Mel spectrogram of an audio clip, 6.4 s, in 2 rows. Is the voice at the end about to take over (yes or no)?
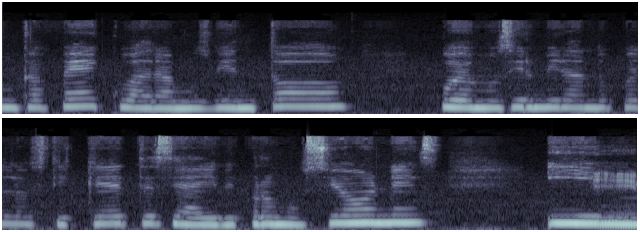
yes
